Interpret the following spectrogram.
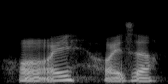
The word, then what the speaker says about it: Häuser: Häuser. Yeah. Häuser. Yeah. Häuser. So houses, how it will be pronounced?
